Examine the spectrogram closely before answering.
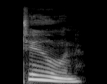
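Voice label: "tune", English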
